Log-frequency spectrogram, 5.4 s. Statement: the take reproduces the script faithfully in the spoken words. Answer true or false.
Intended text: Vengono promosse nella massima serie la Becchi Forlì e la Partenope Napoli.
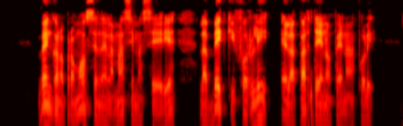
true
